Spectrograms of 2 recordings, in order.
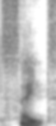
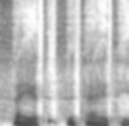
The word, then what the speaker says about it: satiety: filling, because the protein, I keep wanting to say the word sates, it's satiety, isn't it?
